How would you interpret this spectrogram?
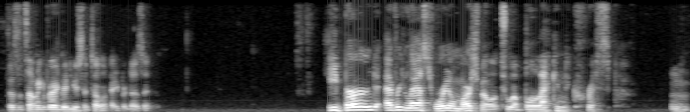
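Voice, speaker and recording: A man with a medium-pitched voice reads a picture book to children. He is playful and expressive, stressing key words. He slips into chatty, questioning asides as a storytime host. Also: vocal fry, slight background noise. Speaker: library storytime reader and host.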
